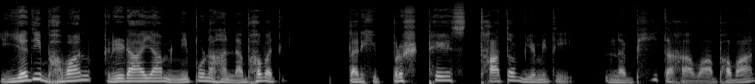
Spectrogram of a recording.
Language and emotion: Sanskrit, fearful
